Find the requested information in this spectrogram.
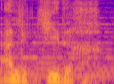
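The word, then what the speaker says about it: al-Khidr: l'histoire nous apprend que son nom est alcadre prononcé alkidre et il était l'homme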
